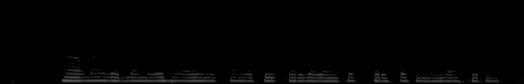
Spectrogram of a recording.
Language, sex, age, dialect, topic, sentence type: Marathi, female, 18-24, Northern Konkan, agriculture, question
